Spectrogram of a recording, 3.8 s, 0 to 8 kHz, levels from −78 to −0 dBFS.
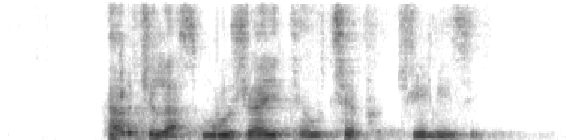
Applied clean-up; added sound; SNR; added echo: neural separator model SepFormer DNS4.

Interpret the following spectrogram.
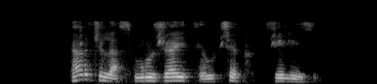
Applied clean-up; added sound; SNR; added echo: neural mask model DeepFilterNet 3.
